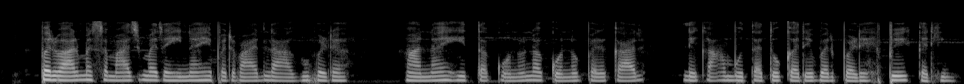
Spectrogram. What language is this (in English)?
Chhattisgarhi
